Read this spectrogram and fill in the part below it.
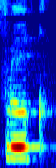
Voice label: "fruc", Silabas

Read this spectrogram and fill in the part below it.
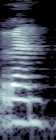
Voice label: "rran", silabas

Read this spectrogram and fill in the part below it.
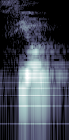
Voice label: "cion", Silabas

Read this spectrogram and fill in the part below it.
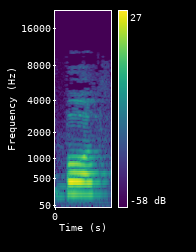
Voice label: "vod", Silabas

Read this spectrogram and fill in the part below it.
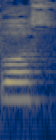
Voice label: "tuos", Silabas

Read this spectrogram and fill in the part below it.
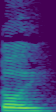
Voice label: "toy", Silabas

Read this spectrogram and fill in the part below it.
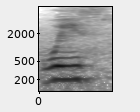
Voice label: "huis", Silabas

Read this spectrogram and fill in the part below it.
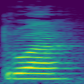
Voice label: "truha", Silabas

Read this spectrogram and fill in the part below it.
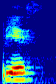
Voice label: "pries", Silabas

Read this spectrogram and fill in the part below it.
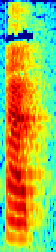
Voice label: "had", Silabas

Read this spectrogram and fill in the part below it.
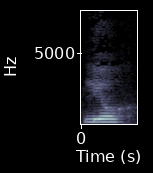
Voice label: "lioj", Silabas

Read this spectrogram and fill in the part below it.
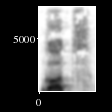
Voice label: "gots", Silabas

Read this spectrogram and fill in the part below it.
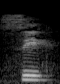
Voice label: "sig", silabas

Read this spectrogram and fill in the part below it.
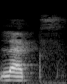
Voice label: "lax", Silabas

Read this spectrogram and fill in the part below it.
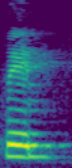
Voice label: "fen", Silabas

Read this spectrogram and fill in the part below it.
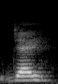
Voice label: "llay", Silabas

